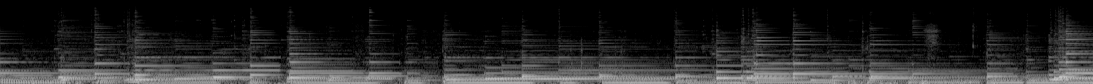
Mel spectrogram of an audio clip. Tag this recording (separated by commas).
Music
